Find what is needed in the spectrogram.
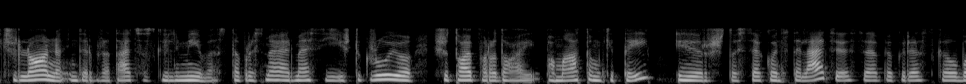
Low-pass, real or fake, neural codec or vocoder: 5.4 kHz; real; none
